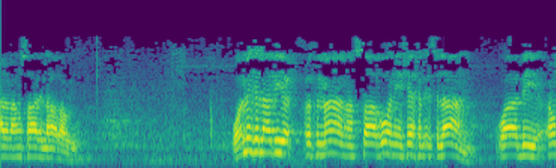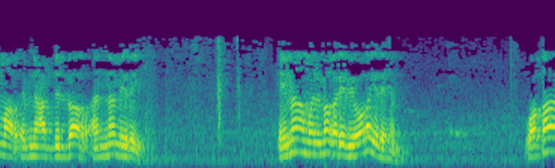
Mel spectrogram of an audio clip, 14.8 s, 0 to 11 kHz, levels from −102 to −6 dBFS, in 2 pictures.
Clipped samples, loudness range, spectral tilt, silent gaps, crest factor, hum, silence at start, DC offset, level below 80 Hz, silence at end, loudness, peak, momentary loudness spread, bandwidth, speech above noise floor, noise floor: under 0.1%; 4 LU; -11.5 dB/octave; none; 16 dB; none; 0 s; under 0.1%; -62 dBFS; 0 s; -16 LUFS; -2 dBFS; 10 LU; 5.8 kHz; 31 dB; -45 dBFS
